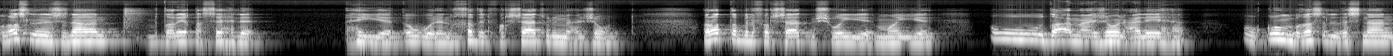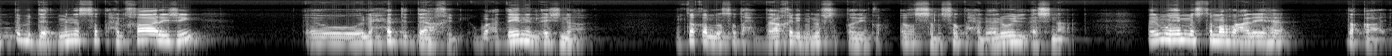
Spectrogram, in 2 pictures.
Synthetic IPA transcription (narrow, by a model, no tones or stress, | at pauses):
ɣɑslɪlʔaʃnaːnbɨt̪ˤɑɾiːqɑsaɦla | hɪjːaʔawːalanxaðɪlfɑɾˤʃaːt̪wɪlmaʕʒuːn | ɾˤɑt̪ˤːɨbɪlfɑɾˤʃaːt̪̚bɪʃwajːamʊajːa | wd̪ˤɑʕmaʕʒuːnʕaleːɦa | wquːmbɪɣɑslɪlʔasnaːnʔabd̪aʔmɪnɨsˤːɑt̪ˤħɪlxaːɾɪd͡ʒi | lħad̪ːɪd̪ːaːxɪlḭwbaʕd̪eːnɪlʔad͡ʒna̰ːʔ | ɪnt̪ɑqɪlːɨsˤːɑt̪ˤħɪd̪ːaːxɪlibnafsɨt̪ˤːɑɾiːqɑʔɑɣsɪlsˤːɑt̪ˤħɪlʕʊluːlɪlʔasna̰ːn | ʔɪlmʊhɪmːɪst̪amɑrˤːɑʕaleːɦa | d̪ɑqɑ̰ːjɑ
